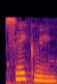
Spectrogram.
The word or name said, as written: sacring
